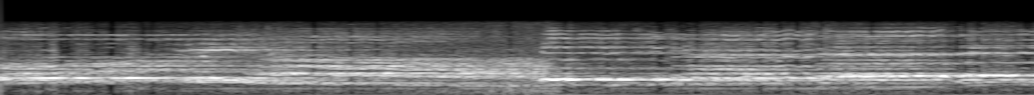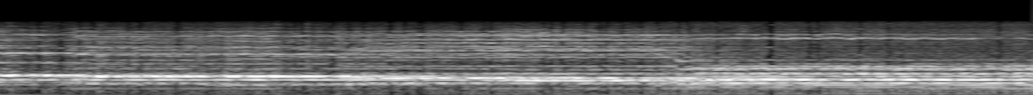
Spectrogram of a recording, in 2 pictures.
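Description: A choir singing a Christmas carol in several parts, holding long sustained notes.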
